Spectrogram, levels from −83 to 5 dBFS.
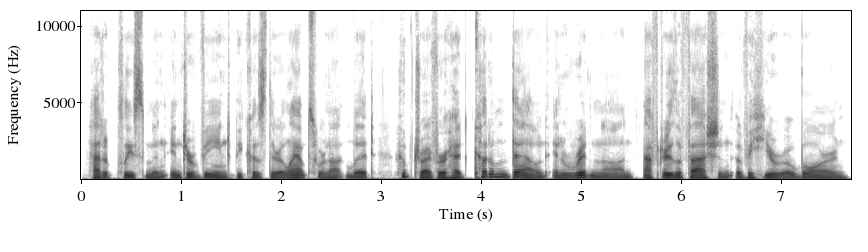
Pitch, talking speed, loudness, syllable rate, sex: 115 Hz, 195 wpm, -19 LUFS, 5.7 syllables/s, male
